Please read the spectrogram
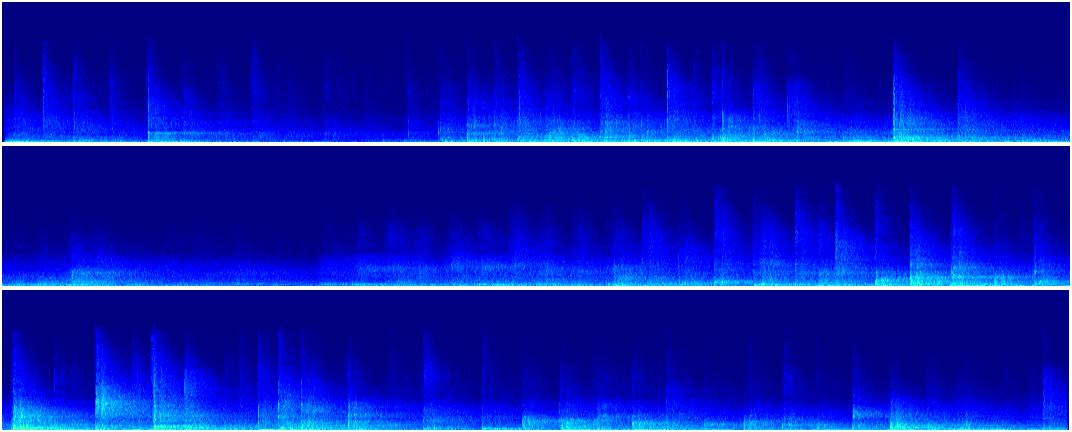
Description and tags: Two people running up and down a staircase and left and right through a hall in a large empty building.
feet, large, run, running, space, staircase, stairs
